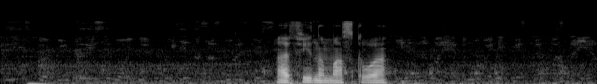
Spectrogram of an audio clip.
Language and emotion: Russian, neutral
